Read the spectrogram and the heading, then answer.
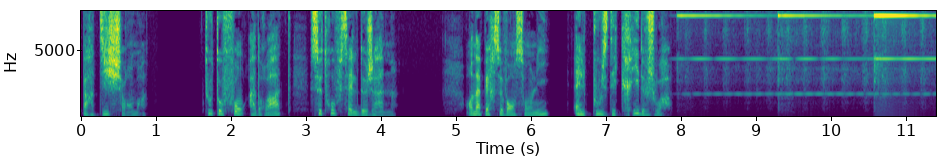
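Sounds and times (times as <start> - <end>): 
speech: 0.0 - 1.0, 1.6 - 4.3, 4.9 - 8.0
clock striking eleven o'clock: 7.9 - 11.3.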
